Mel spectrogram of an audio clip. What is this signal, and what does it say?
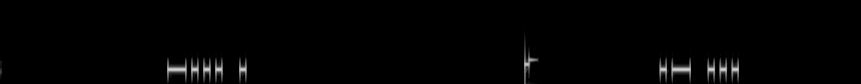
Morse code, heard as a keyed tone, about 20 wpm, 700 Hz. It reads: BE AS
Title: 4x Word-Spacing - Sets of 3 Words - 20wpm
